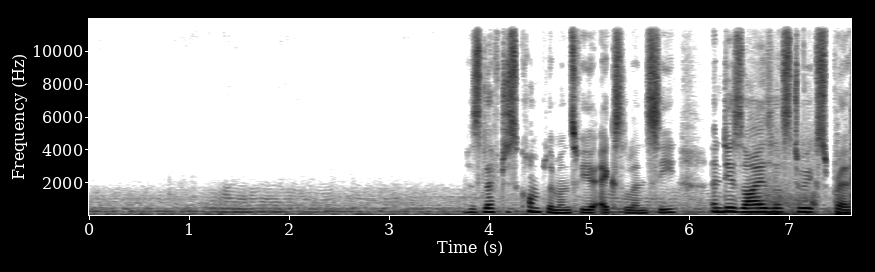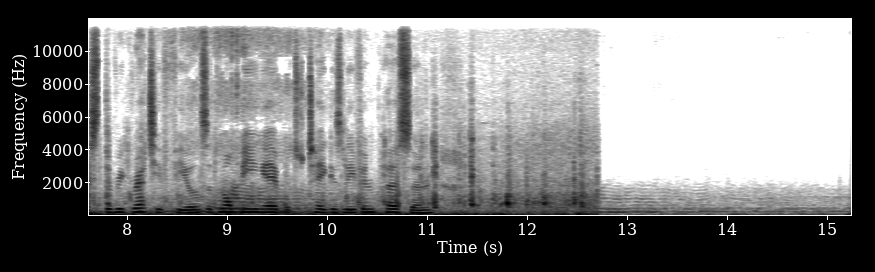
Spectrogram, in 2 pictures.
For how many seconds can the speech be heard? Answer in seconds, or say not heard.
8 s.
